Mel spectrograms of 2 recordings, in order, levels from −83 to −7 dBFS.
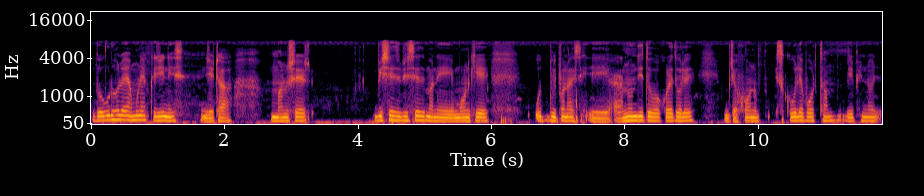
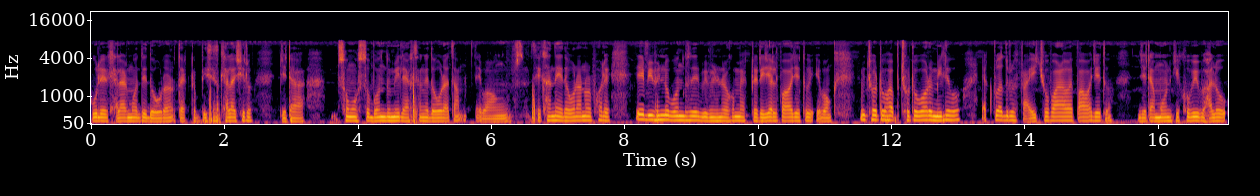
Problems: constant background noise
